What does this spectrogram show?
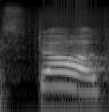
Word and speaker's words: stork: टी O blank के, स्टॉक एस टी ओ आर के, आर यहाँ पे साइलेंट लेटर है, एस ब्लैंक आर ए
